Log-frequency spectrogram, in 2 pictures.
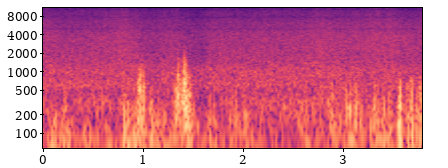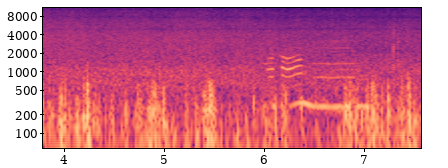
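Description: Gusty wind buffets the microphone near the shore, with rough rumbling bursts and a faint distant whistle-like tone near the end.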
